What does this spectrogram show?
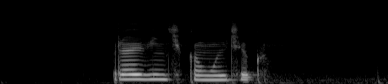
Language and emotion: Russian, neutral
